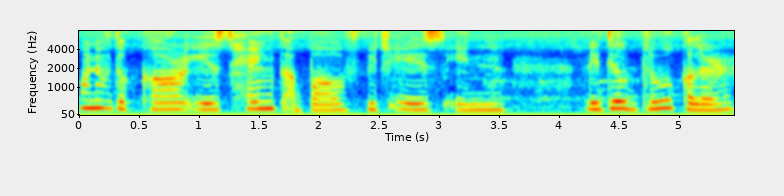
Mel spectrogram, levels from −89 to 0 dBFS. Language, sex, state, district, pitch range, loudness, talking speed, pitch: English, female, Arunachal Pradesh, Lower Dibang Valley, 205-245 Hz, -18 LUFS, 140 wpm, 225 Hz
